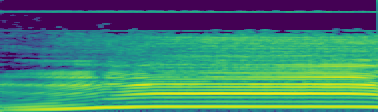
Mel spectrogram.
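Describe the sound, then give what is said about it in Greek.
A cow lets out a single long, loud moo that rises quickly and holds a steady droning tone for about two seconds, with no other sounds. “Όταν παίρνετε η Αγελάδα.”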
